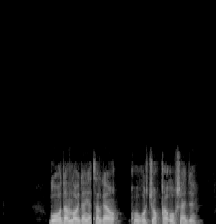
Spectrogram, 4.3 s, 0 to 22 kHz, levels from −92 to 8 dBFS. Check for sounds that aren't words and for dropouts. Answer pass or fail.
fail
